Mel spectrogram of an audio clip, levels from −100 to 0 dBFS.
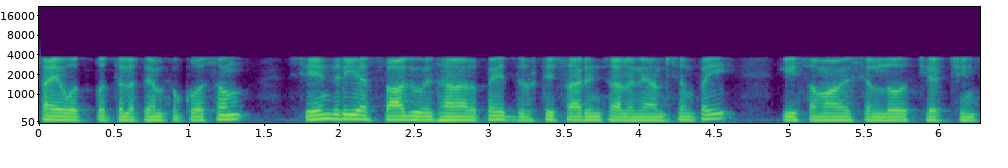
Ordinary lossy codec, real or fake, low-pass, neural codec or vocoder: none; fake; 3.6 kHz; codec, 16 kHz, 2 kbps, FunCodec, trained on Chinese and English, 25 frames a second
